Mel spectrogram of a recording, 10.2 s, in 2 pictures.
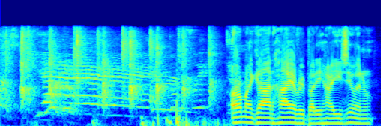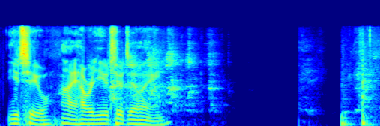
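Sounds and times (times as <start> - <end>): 
audience applause greeting a guest at a live comedy show: 0.0 - 2.9
speech: 3.1 - 7.4
laughter: 6.1 - 8.2.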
